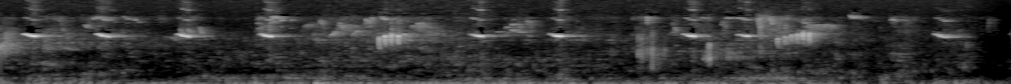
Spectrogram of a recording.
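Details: Chestnut-cheeked starlings raising their chicks: thin, high chirps repeated roughly every three-quarters of a second, with a few brief scratchy notes, over a low steady rumble of background noise.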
